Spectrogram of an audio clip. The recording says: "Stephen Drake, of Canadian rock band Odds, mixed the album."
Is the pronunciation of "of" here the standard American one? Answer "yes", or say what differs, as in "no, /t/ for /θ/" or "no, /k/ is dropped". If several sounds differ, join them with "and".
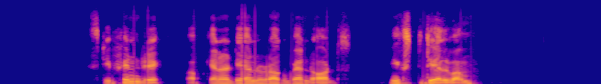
no, /b/ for /v/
